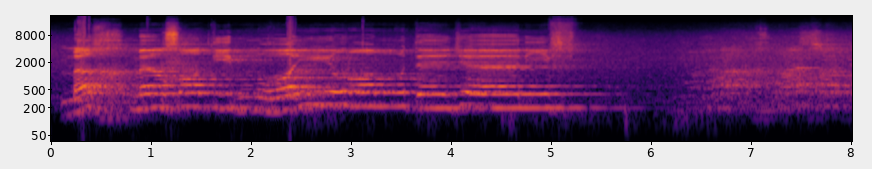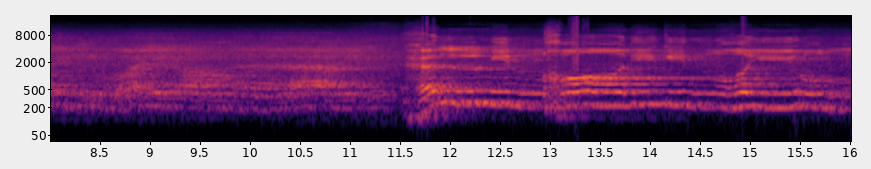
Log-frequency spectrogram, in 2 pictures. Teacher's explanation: Baik, berikutnya adalah nun sukun atau tanwin bertemu dengan huruf ghain ya. Nun sukun atau tanwin bertemu dengan huruf ghain masih masuk dalam kategori bacaan idhar halqi, berarti harus dibaca jelas.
